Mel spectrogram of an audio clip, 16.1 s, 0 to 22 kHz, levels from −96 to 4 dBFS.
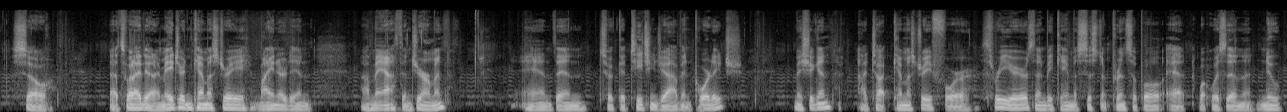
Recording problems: electrical hum; faint; throughout; 60 Hz, 25 dB below the speech

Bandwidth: 15.5 kHz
